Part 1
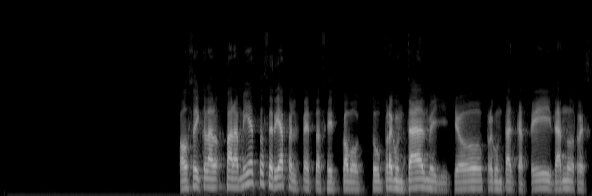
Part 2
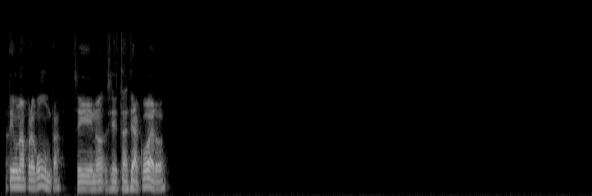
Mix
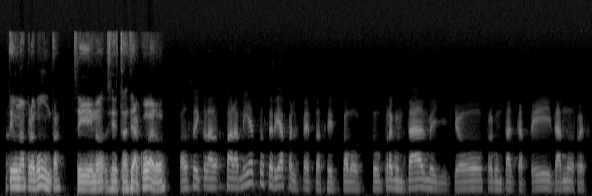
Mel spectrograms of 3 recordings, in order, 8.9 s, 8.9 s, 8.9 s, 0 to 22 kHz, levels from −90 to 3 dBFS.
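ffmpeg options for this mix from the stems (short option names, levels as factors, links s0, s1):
-filter_complex "[0:a]volume=0.316[s0];[1:a]aexciter=amount=12:drive=9.7:freq=7700,alimiter=limit=0.0668:level=0:latency=1:release=29,volume=1.26[s1];[s0][s1]amix=inputs=2:normalize=0,asuperstop=centerf=1000:order=12:qfactor=1.9"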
